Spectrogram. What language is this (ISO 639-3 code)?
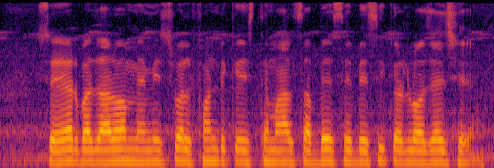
mai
